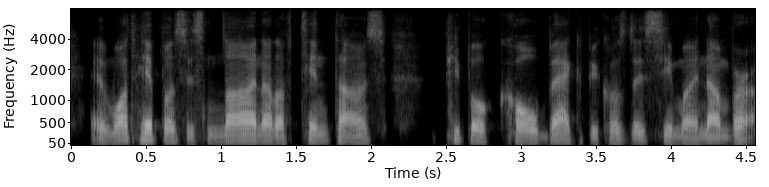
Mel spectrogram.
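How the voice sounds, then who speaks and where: A man with a non-native accent speaks at a very fast pace, his medium pitch showing ordinary variation. The sound is dry and close with no echo over a quiet background. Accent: non-native foreign. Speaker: real estate agent. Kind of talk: casual interview on video call. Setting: video call.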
